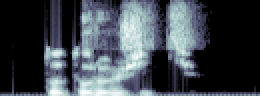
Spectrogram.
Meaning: tautological
- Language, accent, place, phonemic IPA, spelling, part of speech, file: French, France, Lyon, /tɔ.tɔ.lɔ.ʒik/, tautologique, adjective, LL-Q150 (fra)-tautologique.wav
